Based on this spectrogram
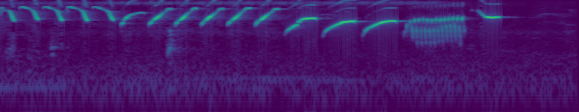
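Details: Rapid canary warning sounds, opening with quick falling chirps, moving to rising whistled slurs, a short rough buzz, and one last sharp whistle before silence.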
